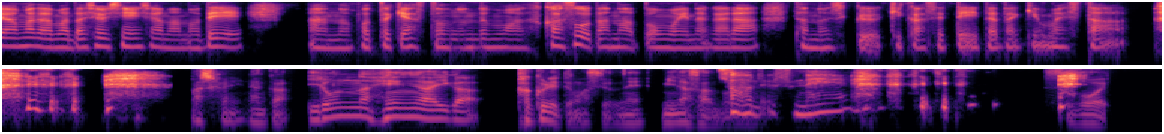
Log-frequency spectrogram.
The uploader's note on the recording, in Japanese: 10月12日夜にZoomで開催された第1回LISTENトークの第一部。想像していたよりもたくさんの方にご参加いただくことができ。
